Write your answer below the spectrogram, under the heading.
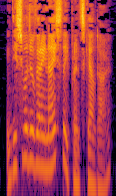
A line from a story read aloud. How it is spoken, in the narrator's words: she said brightly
